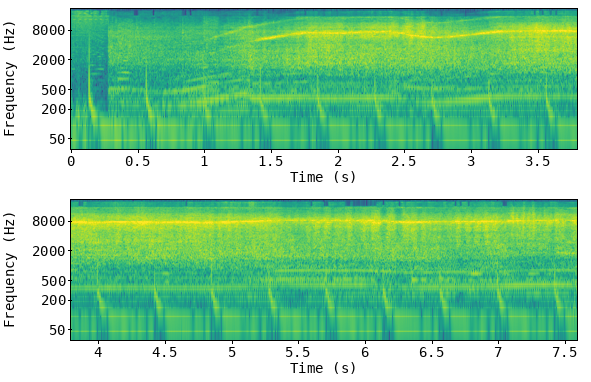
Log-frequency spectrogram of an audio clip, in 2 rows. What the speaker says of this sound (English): A 9-second GTR in wet weather aren't normally the best combination, but Dominic still put the car through its p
